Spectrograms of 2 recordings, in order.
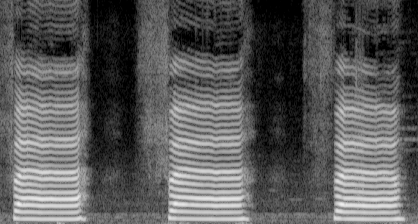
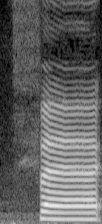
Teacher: اس کو فا باریک پڑھنا ہے. یہ حرف استفال ہے.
